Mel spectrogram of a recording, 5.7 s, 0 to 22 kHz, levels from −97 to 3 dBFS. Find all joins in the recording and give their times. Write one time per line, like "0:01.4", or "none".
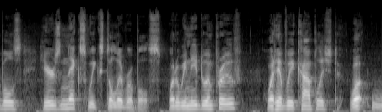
0:03.9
